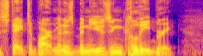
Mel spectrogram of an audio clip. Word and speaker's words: Calibri: Calibri. Calibri.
